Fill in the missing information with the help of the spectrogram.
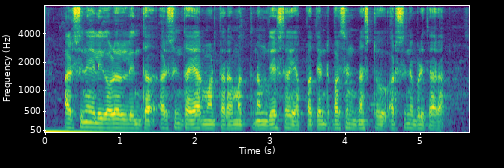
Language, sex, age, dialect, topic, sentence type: Kannada, male, 56-60, Northeastern, agriculture, statement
